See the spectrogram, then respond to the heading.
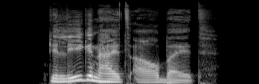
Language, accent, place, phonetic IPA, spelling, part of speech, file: German, Germany, Berlin, [ɡəˈleːɡn̩haɪ̯t͡sˌʔaʁbaɪ̯t], Gelegenheitsarbeit, noun, De-Gelegenheitsarbeit.ogg
- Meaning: odd job, casual work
